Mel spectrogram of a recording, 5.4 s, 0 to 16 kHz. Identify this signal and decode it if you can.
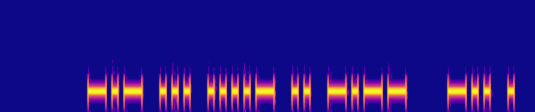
Morse code, heard as a keyed tone, about 20 wpm, 700 Hz. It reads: KS4IY DE
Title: USA Callsign DE Callsign - 5 Characters - 20wpm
